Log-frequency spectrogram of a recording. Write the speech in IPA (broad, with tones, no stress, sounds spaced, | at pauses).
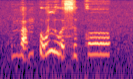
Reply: m a̰˧˥ m ʔ o̰˧˥ l ṵ˧˨ ə̯ s ɨ̰˧˨ k ɔ˧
